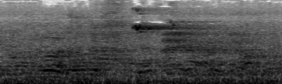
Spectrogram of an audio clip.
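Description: Faint sound of a basketball game in a gym: a ball bouncing on the hardwood court and distant voices, with a brief high squeak about a second in.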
